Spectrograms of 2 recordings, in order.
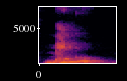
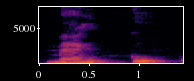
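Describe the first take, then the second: First: Said in the usual way. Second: mango very slowly, broken into मैं and गो; split into syllables. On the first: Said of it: "so just check". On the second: Shown as a demonstration. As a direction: say mango as two separate, drawn-out beats. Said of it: "दो दफ़ा खुला है".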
